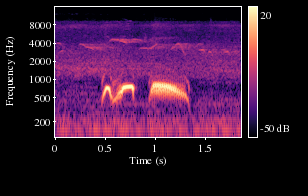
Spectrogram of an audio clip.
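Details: Spotted dove used as a decoy to lure wild doves: two loud, mellow cooing notes, the first short and wavering, the second longer and sustained, over low background rumble.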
